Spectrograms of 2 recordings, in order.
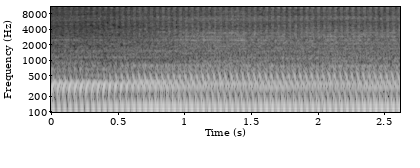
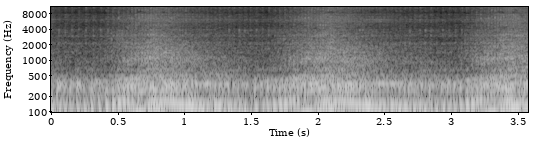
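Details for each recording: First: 2000 Honda XR100, blown top end, ice cold, kick-started, smoky with low compression: single thumps with fast hollow clatter on each firing pulse; piston slap from worn top end. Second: 2000 Honda XR100 with a BBR 120 big-bore kit, cold start the next day with an ice-cold pipe during break-in, some oil burning off in the pipe: three quick revs, then a steady, even low-thump idle. Normal cold start.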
